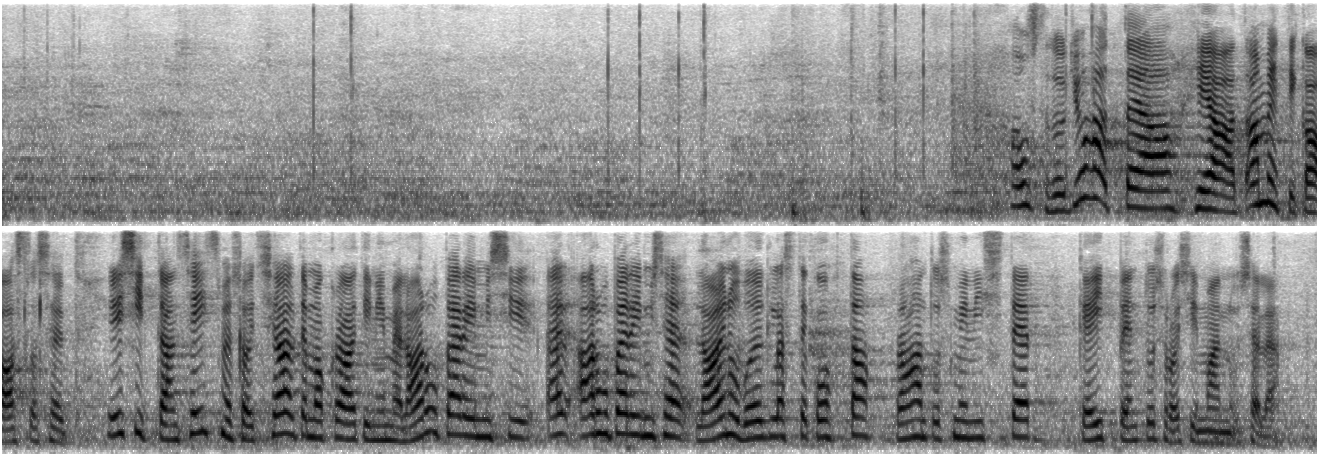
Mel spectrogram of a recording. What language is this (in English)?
Estonian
